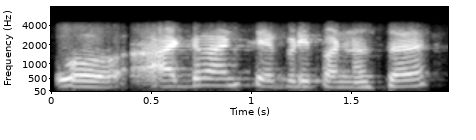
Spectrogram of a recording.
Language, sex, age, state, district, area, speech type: Tamil, female, 60+, Tamil Nadu, Perambalur, rural, conversation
